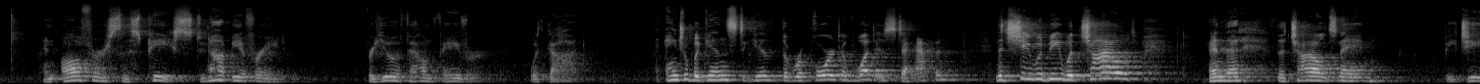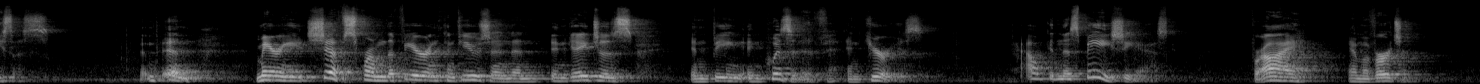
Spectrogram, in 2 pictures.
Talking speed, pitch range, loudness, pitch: 140 wpm, 145-210 Hz, -28 LUFS, 180 Hz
